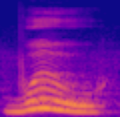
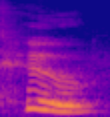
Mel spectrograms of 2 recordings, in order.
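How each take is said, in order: First: The word starts with a w sound. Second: The word starts with an h sound. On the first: This is how the spelling suggests it is said. The speaker calls it wrong. "it looks like woo" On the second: This is how the word is actually said. The speaker calls it right. "but it says who"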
